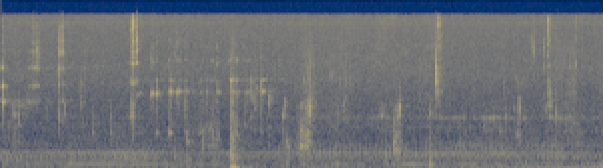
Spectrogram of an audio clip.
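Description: A person sipping a cocktail and tasting it, with faint small mouth and lip sounds and one dull thump about two seconds in, over a low steady hum.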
